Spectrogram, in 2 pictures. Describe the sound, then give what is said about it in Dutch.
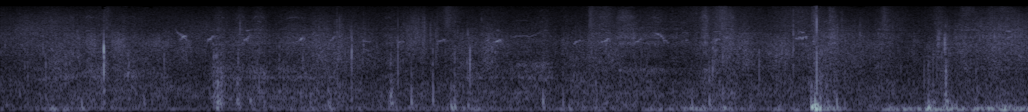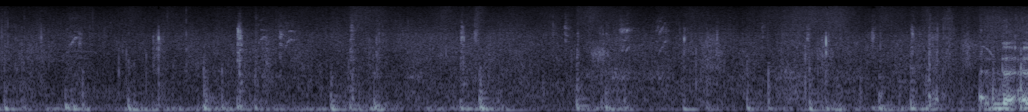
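A very old horse walks at a steady pace, its hooves clip-clopping in an uneven rhythm, with a soft background murmur and outdoor rustle throughout. “Maar dit is al een heel oud paard.”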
